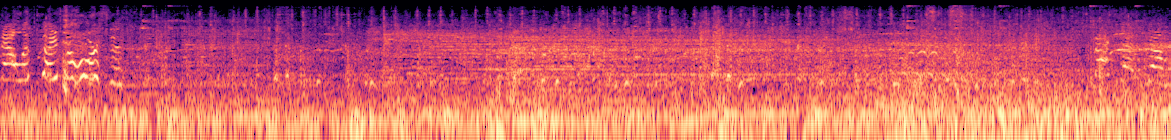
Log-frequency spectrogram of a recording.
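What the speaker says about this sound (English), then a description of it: "Now let's save the horses!" Horses whinny and hooves clip-clop at a gallop in a Red Dead Redemption game scene, a continuous dense mix of neighs, hoofbeats and background commotion with a person talking over it.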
